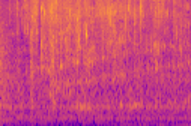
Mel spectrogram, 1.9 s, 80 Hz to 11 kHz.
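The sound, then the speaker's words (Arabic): Water trickles and pours softly onto powder during document restoration work, a faint, continuous liquid gurgle with light splashy detail and no speech. “طاولن البودرة رقم 3. تفضل. زيد الماء شوي.”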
